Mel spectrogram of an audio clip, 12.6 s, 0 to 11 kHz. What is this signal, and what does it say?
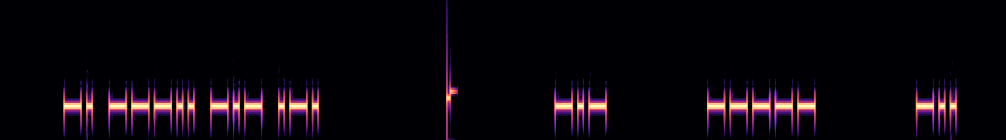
Morse code, heard as a keyed tone, about 17 wpm, spaced as for 10 wpm, 700 Hz. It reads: N8KR K0D
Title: USA Call Signs - 4 Characters - 6x Character Spacing - 17wpm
